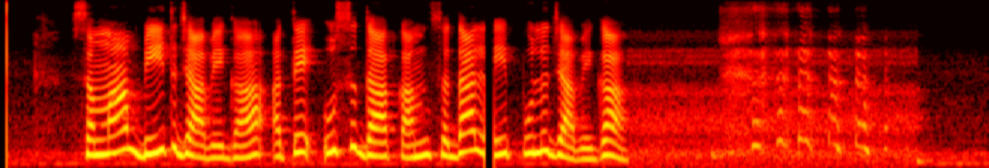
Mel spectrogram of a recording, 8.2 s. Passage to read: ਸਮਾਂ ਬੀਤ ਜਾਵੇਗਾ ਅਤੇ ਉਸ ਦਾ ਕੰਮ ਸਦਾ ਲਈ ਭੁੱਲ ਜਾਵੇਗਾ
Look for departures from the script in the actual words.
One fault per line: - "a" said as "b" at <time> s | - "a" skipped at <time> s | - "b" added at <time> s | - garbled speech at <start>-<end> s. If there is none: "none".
none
